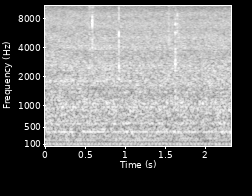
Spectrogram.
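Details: Maco 750 tube amplifier, modded 23V filament transformer with mixed 21/23V tubes, warming up after power-on: constant low transformer hum with steady cooling-fan rush, no buzzing, rattles or crackle; normal fan and transformer hum.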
